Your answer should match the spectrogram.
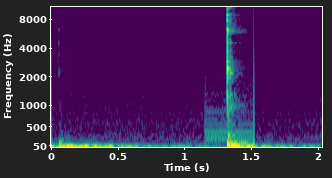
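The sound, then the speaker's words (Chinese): A single bright clink of glasses touching in a toast, sharp and fairly loud with a short ringing tail, preceded by a quiet low background murmur. “赶快来敲杯， 对，先敲杯仪式，来干杯哦、 干杯。”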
